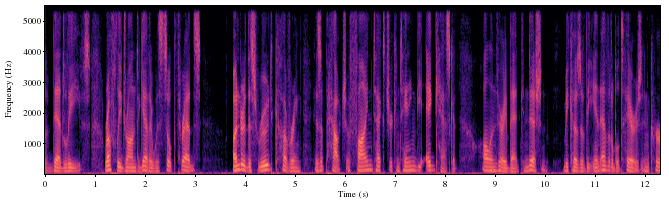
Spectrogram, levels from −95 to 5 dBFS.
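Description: No technical faults can be heard anywhere in the speech. Nothing in the sound points to a problem in how it was recorded, processed or delivered.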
